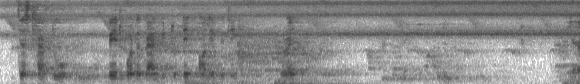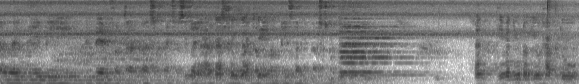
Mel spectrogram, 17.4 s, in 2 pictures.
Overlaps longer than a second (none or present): present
